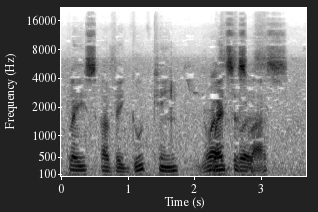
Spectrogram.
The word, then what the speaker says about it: Wenceslas: of a good king Wenceslas. Good King Wenceslas. Wenceslas. Yeah, Wenceslas, but it's Wenceslas. Why are you saying funny? Because of the song, Good King Wenceslas.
